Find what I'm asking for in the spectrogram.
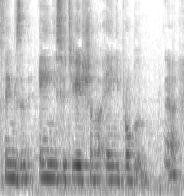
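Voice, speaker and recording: A woman's fairly quick speech with audible room echo and noticeable background noise. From Ukraine. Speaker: sales trainer. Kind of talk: motivational talk.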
